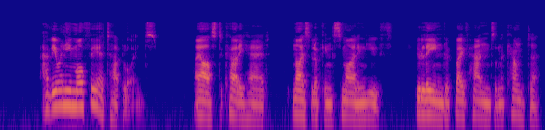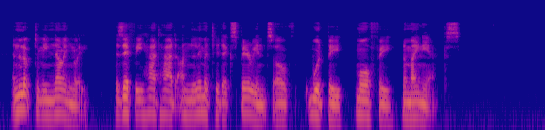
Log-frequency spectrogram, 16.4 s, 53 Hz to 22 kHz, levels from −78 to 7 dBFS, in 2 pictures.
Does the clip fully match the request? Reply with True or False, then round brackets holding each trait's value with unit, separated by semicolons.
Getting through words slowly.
False (145 wpm)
